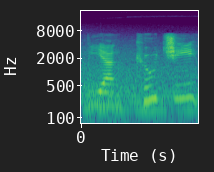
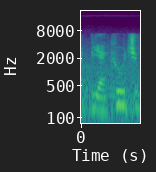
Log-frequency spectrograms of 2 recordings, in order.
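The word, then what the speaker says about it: Bianucchi: This isn't over because Andrea Bianuchi Yeah. Yeah, Biancuchi, my Italian is a bit rusty, but Bianuchi is the right pronunciation.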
